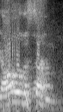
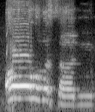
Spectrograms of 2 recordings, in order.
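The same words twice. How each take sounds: First: Said in the usual way. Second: "all of a sudden" slower, higher and louder; emphatic repeat. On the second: Real, not acted. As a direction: stretch out "all of a sudden" for effect. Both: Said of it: "repeats for emphasis".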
